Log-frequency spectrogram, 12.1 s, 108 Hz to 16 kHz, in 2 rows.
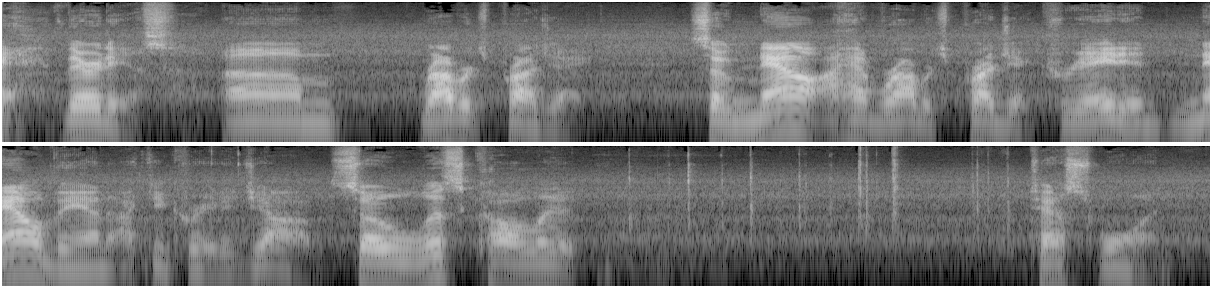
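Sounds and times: faint keyboard key clicks: 9.2s - 11.2s.

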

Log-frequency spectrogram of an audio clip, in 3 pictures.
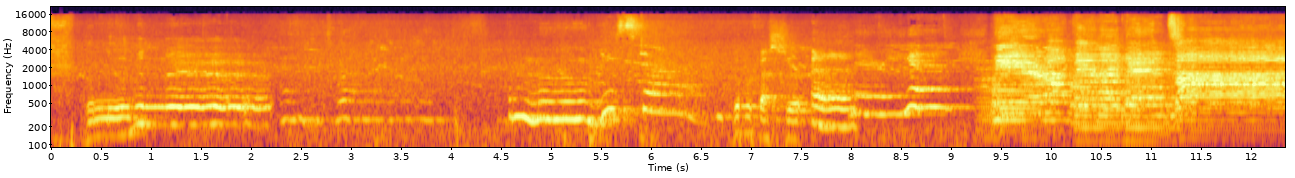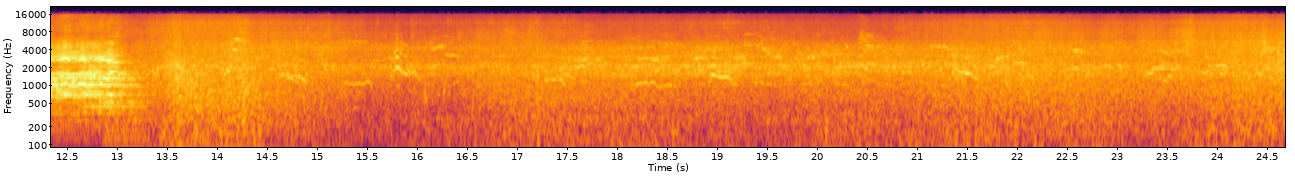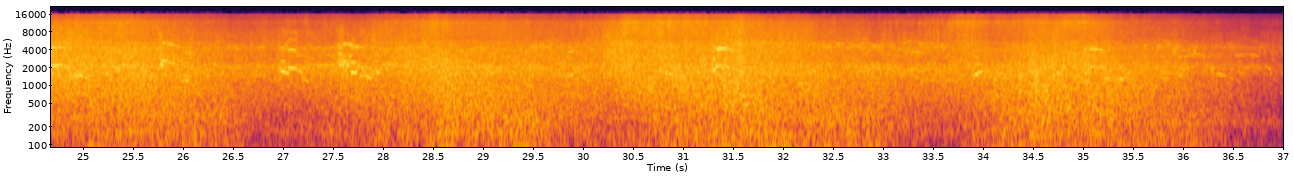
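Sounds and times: ocean waves washing in: 0.0s - 15.8s.

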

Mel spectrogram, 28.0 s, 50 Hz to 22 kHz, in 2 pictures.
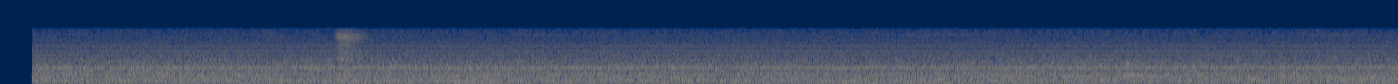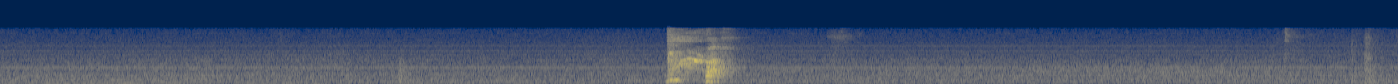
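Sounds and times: faint hum tone: 0.4s - 27.9s.

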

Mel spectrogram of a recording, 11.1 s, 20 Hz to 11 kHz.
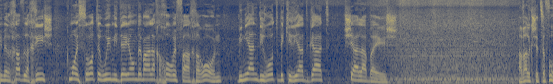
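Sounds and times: heavy engine running: 0.0s - 11.0s
water spraying from fire hose: 0.0s - 11.0s.

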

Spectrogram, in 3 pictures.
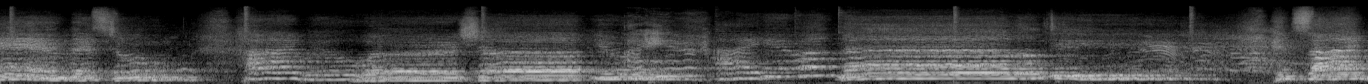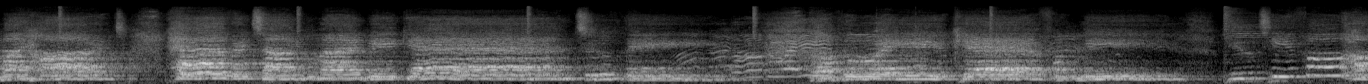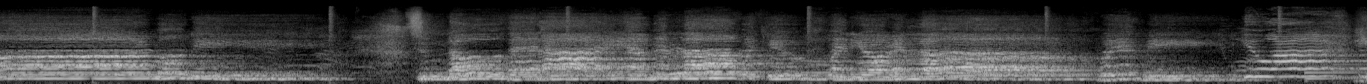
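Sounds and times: vocal group singing harmonies: 0.0s - 41.0s
singers breathing: 1.9s - 2.5s, 12.2s - 12.8s, 14.9s - 15.4s, 25.4s - 26.0s, 30.8s - 31.5s, 40.6s - 40.9s.

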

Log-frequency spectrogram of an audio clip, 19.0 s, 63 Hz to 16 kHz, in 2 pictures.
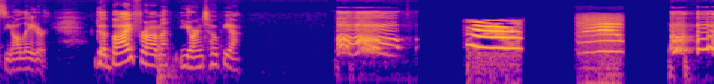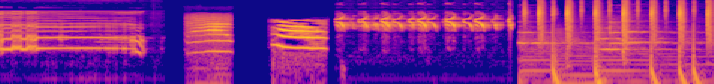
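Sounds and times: rooster crowing: 9.0s - 11.5s
quick high chirps: 14.0s - 16.4s.

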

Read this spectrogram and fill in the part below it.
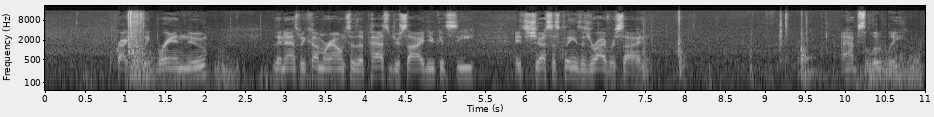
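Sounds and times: truck door latch click: 1.0s - 1.4s, 7.4s - 8.2s, 9.2s - 9.8s.

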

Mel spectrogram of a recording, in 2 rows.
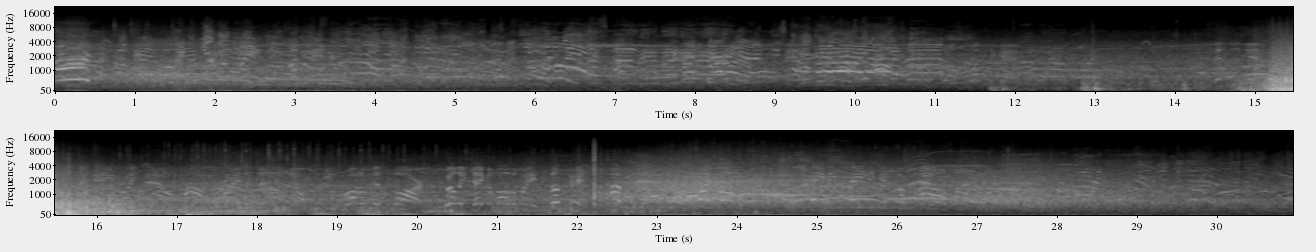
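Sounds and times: stadium crowd cheering: 0.0s - 30.9s
sharp crack: 15.2s - 24.5s.

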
